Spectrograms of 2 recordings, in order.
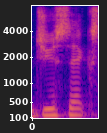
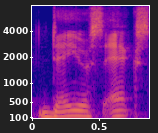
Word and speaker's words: Deus Ex: being assassinated today when will I play the juice X Series I'll say I should read I should say it correctly Deus Ex series um it was actually in the poll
